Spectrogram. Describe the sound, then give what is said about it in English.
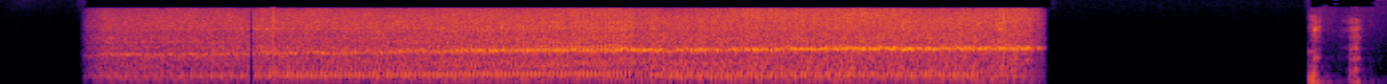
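A motorcycle with a quick shifter accelerating at wide-open throttle, its high engine whine climbing steadily with one abrupt gear change partway through, then cutting off; a couple of brief knocks follow. “But doesn't that quick shifter sound good? Yeah. One more.”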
